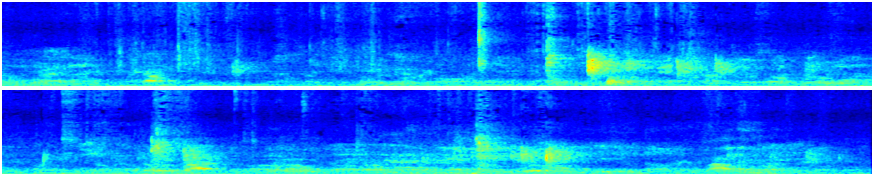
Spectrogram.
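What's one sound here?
Billiard balls knock together and roll on the table.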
